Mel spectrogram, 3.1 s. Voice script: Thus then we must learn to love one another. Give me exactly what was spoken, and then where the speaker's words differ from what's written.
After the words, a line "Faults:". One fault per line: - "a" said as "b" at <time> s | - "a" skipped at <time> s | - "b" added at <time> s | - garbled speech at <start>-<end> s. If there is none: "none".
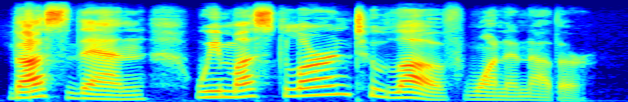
Thus then we must learn to love one another.
Faults:
none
